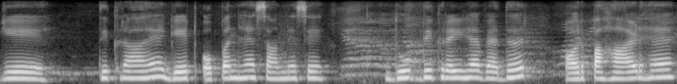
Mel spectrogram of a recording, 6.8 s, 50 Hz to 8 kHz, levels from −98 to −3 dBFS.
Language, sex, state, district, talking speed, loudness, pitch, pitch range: Hindi, female, Himachal Pradesh, Shimla, 150 wpm, -20 LUFS, 195 Hz, 185-215 Hz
